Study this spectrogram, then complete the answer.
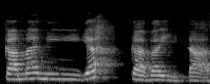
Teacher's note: Here visarga followed by ka, jihva muliya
